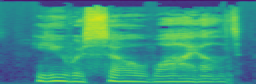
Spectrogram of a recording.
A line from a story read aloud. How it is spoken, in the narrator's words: she says, her voice low and guttural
